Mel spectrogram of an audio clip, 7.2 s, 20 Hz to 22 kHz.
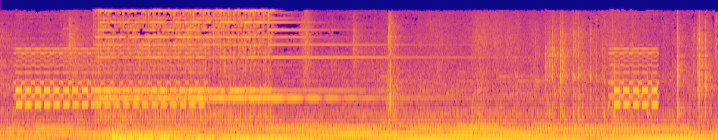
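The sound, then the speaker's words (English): A telephone rings at night with a long-awaited call. A trilling electronic ring sounds at the start and again near the end, over sustained low musical tones. “Then, around 1:30 a.m. local time on Saturday, April 30th, John gets the call he's been waiting for, and police listen in.”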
